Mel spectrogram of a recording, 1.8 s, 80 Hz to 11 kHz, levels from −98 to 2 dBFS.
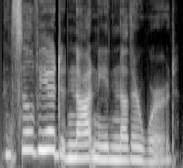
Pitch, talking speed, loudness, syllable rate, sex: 245 Hz, 230 wpm, -13 LUFS, 5.9 syllables/s, female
